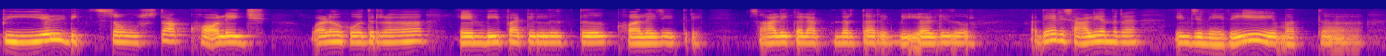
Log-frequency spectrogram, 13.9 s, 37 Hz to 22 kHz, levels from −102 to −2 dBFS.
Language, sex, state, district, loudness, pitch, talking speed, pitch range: Kannada, female, Karnataka, Bijapur, -20 LUFS, 180 Hz, 45 wpm, 170-190 Hz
